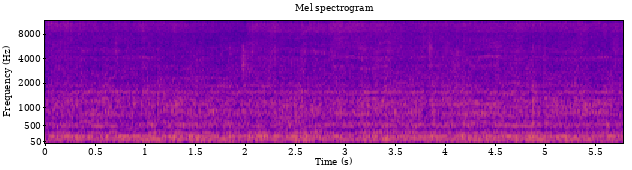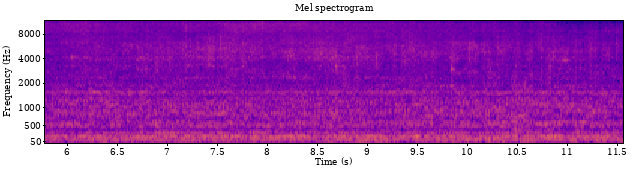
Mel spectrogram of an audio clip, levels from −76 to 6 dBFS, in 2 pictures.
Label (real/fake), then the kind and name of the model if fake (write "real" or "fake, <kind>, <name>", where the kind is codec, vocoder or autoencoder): fake, codec, SNAC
